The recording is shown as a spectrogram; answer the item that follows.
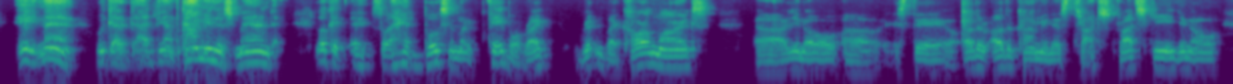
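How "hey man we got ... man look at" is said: shouting, higher and louder. Retelling a cop finding books in the kitchen: imitating a cop yelling. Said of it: "he yells out".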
